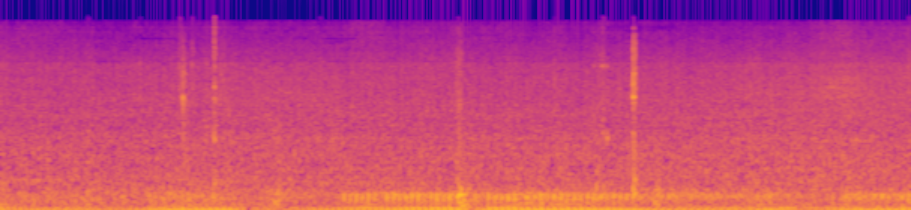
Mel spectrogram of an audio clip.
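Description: A vehicle on the move: a steady low engine and road rumble that swells and eases, with a few sharp clicks.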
